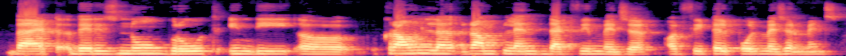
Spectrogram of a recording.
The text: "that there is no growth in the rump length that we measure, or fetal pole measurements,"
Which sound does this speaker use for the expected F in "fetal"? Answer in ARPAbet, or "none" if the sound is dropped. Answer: F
